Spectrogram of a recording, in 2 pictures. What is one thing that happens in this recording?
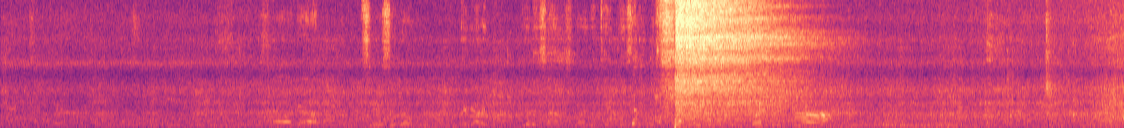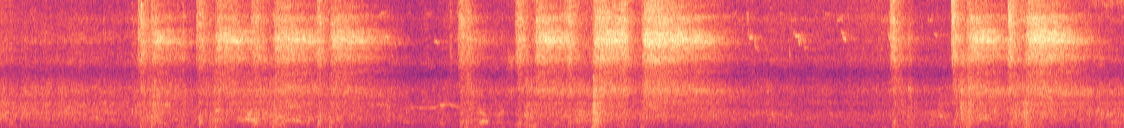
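A roller coaster train rumbles and clatters along its track.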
